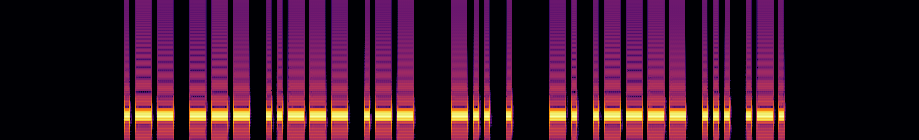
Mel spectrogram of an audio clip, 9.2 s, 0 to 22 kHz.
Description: Morse code, heard as a keyed tone, about 22 wpm, 700 Hz. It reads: WO2W DE N1SR
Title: USA Callsign DE Callsign - 4 Characters - 22wpm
